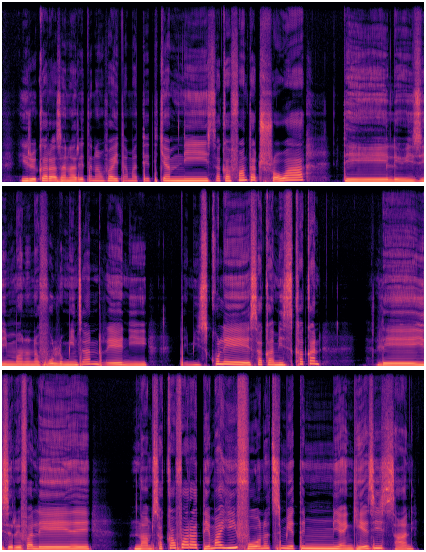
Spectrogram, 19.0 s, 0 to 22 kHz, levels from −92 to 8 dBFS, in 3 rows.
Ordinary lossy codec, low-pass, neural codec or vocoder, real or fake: none; none; none; real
